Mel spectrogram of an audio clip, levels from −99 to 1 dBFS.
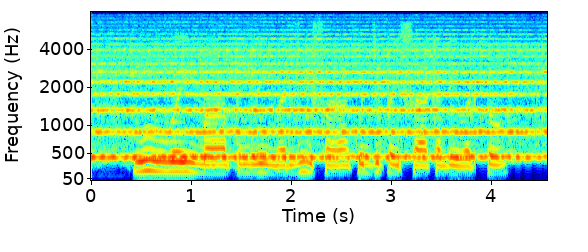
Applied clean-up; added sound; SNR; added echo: none; Bowed string instrument; -2 dB; none.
